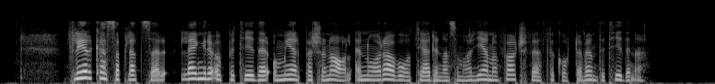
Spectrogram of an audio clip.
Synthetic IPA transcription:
fleːɾkʰasːapʰlat̪sə̰ɾlɛŋɾəʔɵpːət̪ʰiːd̪əɾʔɔmeːɾpʰæʂʊnɑːlæ̰ɳoːɾaːvoːt̪ʰjæːɖəɳasɔmhaɾjeːnɔmfœːʈʂfœɾat̪fœɾkʰɔʈːavɛnt̪əʈʰiːd̪əɳa̰

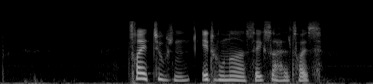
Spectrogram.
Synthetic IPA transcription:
t͡sʰʁɛ̰ːt͡sʰṵːsn̩e̝d̥ɦunɐð̞̩ˠɒ̽seɡ̥sɒ̽ɦælt͡sʰʁas

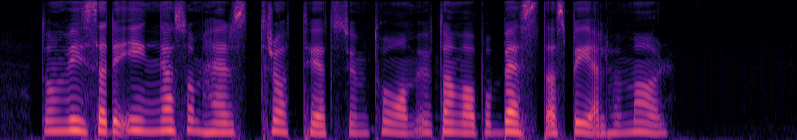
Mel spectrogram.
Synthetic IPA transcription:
d̪̥ɔmviːsad̪əʔɪŋːasɔmɦɛlst̪ʰːɾœt̪heːt̪sʏmpt̪ʰoːmʉ̟ːt̪anvaɾpʰɔbɛst̪aspeːlɦɵmœːɾ

